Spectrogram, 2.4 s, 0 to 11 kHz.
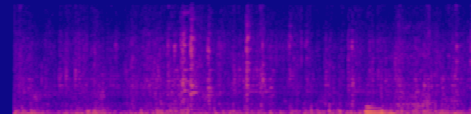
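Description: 26-inch Specialized hardtail mountain bike rattling along a rough, leaf-covered trail: chain slap and frame rattles in quick, irregular clicks over a steady rumble from the tyres. A short, falling "ooh" from the rider comes near the end.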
